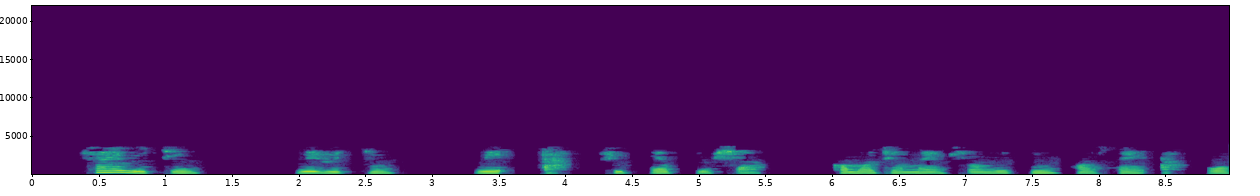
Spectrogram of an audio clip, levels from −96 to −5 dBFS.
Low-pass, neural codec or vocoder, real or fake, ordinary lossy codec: 3.6 kHz; none; real; MP3, 24 kbps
